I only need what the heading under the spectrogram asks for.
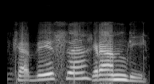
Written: Cabeca grandi

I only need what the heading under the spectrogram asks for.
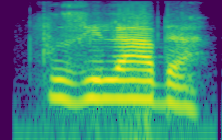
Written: Fuzilada

